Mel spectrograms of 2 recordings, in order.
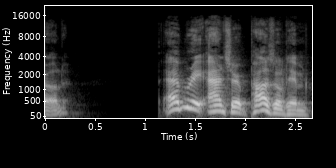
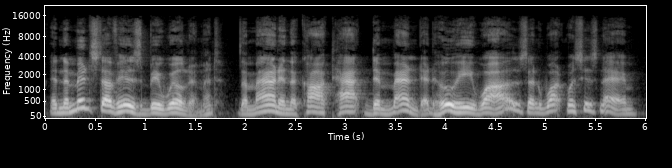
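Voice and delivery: usual speaking voice

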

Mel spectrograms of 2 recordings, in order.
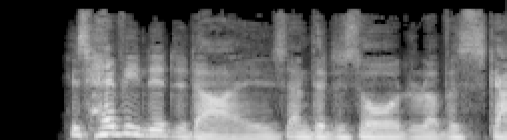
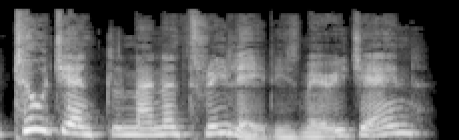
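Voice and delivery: crying out; 10 semitones higher than usual. A narrator's reading. Aunt Kate hurrying in to organise dancers, calling out. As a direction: call out the order in a raised pitch. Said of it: "came Aunt Kate crying".

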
